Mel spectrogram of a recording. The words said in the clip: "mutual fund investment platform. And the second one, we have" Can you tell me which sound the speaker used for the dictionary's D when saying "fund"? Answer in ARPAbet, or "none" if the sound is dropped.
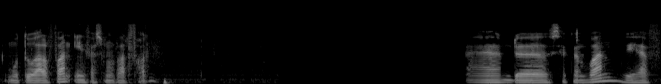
none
